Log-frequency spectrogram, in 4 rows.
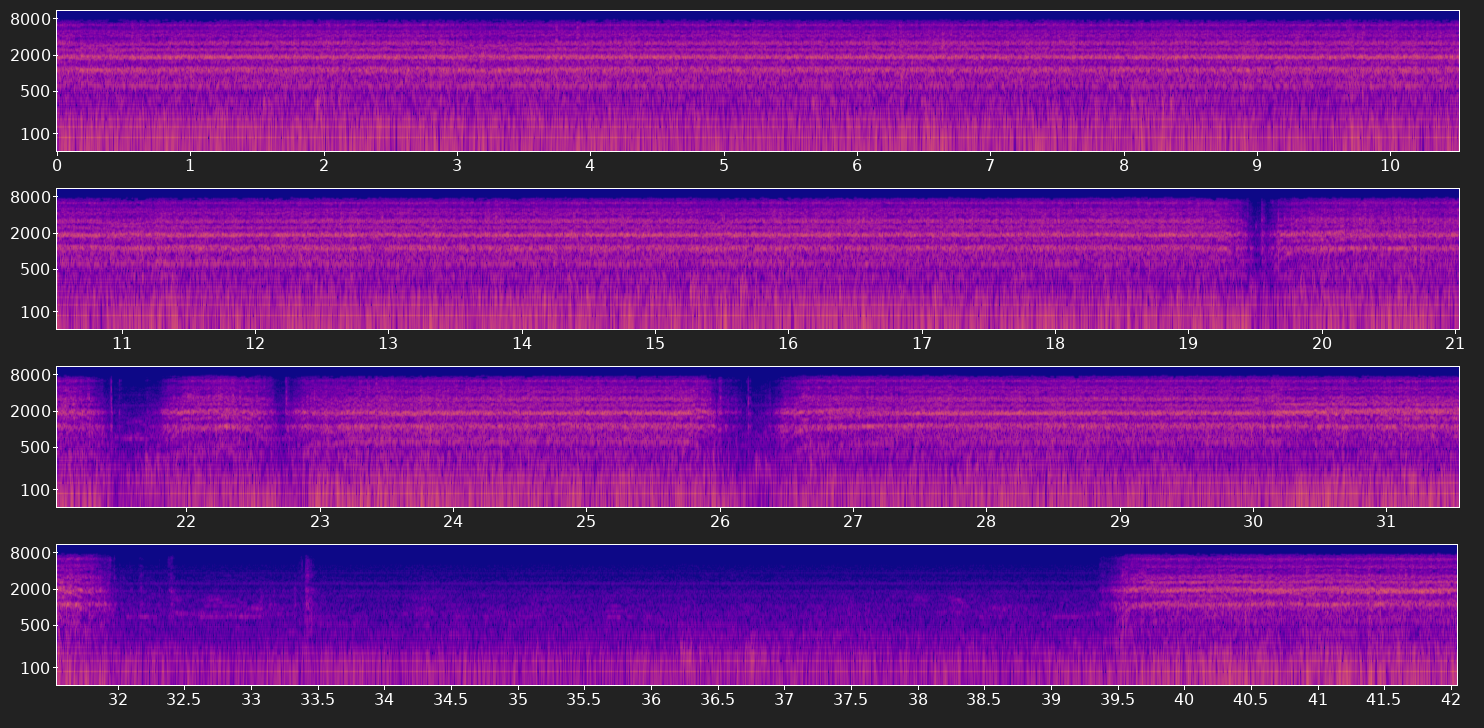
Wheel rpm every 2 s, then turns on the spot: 160, 160, 160, 160, 160, 160, 160, 160, 160, 130, 100, 100, 150, 100, 160, 150, 10, 0, 0, 20, 150.
32-34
